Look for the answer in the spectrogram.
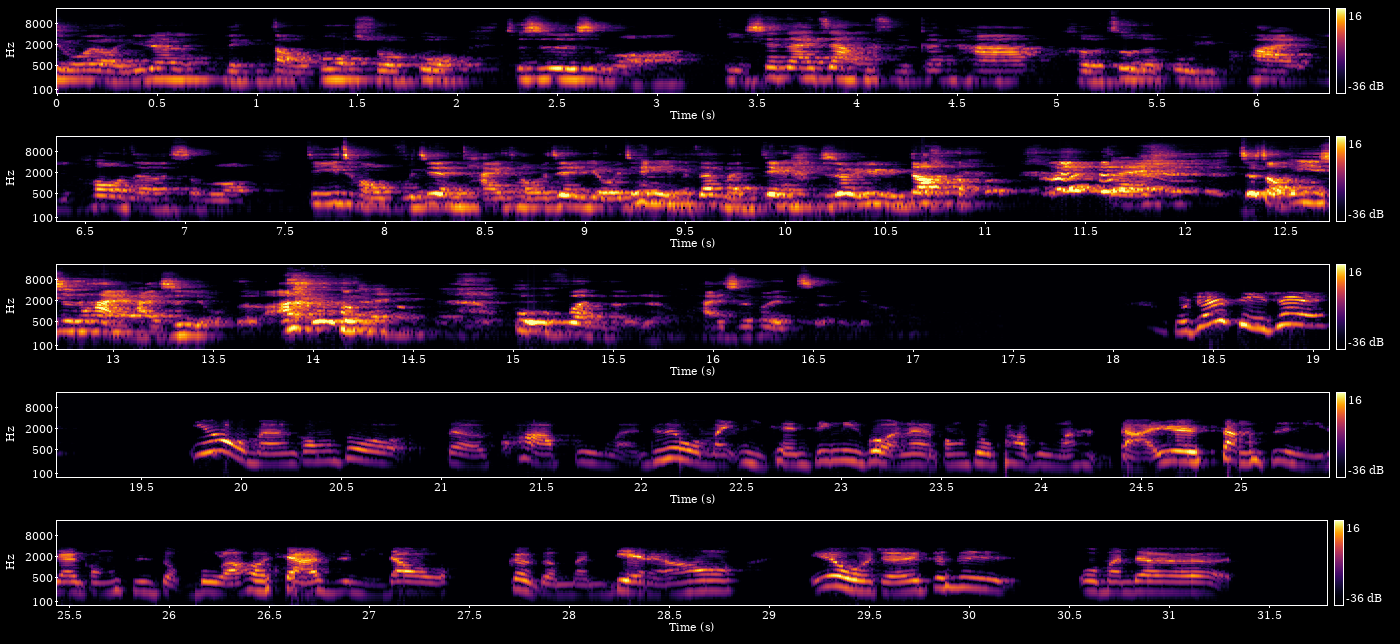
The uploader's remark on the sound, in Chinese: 本集仍是遠距錄音，音檔品質欠佳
